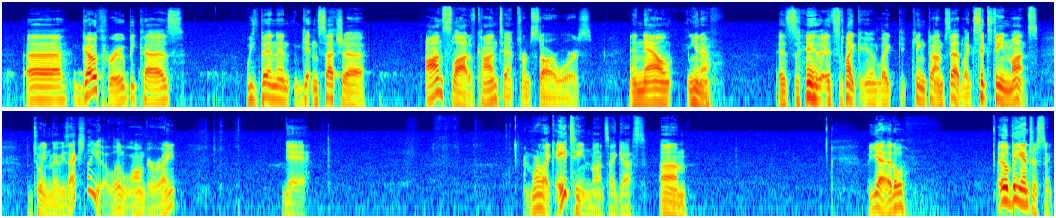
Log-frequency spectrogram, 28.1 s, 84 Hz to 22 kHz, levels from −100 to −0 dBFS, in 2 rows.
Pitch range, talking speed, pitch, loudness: 95-130 Hz, 115 wpm, 110 Hz, -21 LUFS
